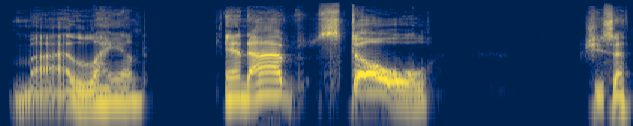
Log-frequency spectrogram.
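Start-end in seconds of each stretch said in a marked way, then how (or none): 0.1-3.6 breathless, shocked gasp, slow at the end. A narrator's reading. Margaret gasping at the money in her lap. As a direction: gasp it out in dismay. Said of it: "gasped Margaret".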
